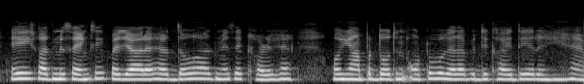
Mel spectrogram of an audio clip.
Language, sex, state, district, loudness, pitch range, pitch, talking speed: Hindi, female, Uttar Pradesh, Lalitpur, -12 LUFS, 235-250 Hz, 240 Hz, 255 wpm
